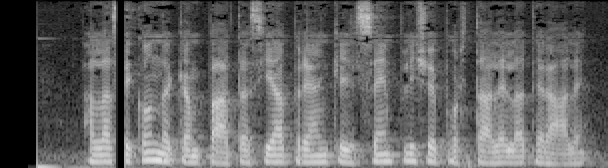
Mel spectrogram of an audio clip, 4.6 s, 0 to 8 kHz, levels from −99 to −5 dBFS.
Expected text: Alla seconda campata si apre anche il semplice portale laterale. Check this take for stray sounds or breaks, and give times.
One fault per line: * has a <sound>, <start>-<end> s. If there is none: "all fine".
* has a dropout, 0.9-0.9 s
